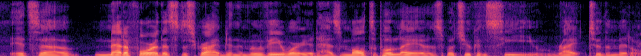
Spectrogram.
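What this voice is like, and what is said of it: Imitates a film detective character's voice. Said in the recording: “my Benoit Blanc impression”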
